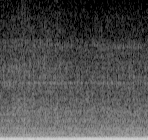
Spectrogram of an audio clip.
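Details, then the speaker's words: Plumbing work truck heard from the cab while driving: loud, steady low droning roar, deafening and far louder than a sealed exhaust; owner says there is a horrendous exhaust leak he still has to find and patch. "Gotta find this exhaust leak so I can fern coat it. It's horrendous."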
